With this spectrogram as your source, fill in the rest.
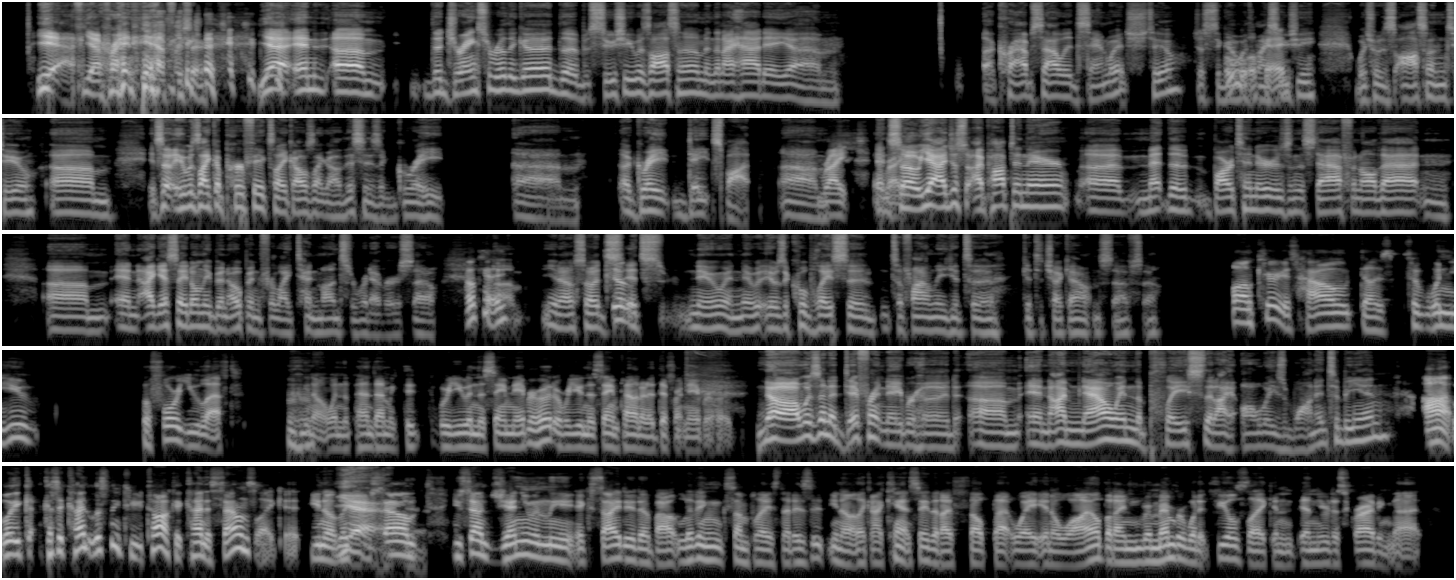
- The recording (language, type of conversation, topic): English, unstructured, How can I make my neighborhood worth lingering in?
- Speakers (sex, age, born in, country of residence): male, 40-44, United States, United States; male, 50-54, United States, United States
- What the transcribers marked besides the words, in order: laughing while speaking: "yeah, right, yeah, for sure"; laugh; tongue click; tapping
